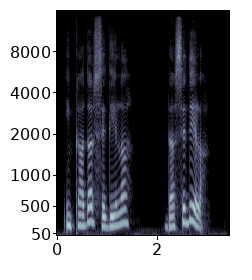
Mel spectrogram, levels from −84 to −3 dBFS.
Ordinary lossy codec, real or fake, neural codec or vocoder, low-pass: none; fake; autoencoder, 48 kHz, 32 numbers a frame, DAC-VAE, trained on Japanese speech; 14.4 kHz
